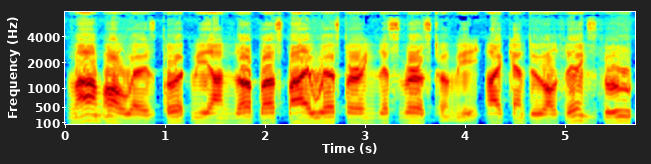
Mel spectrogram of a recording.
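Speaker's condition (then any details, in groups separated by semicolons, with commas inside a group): Athetoid cerebral palsy; speech therapist Judy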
